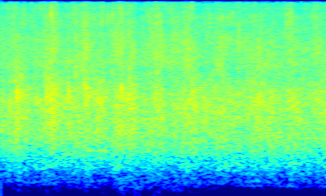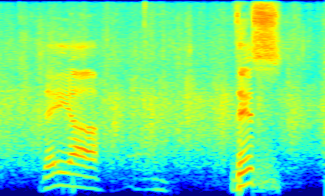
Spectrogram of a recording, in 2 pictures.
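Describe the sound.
Audience applause welcoming guests up to the front at a gathering: steady, dense clapping runs throughout at an even level, with voices briefly speaking over it toward the end.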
